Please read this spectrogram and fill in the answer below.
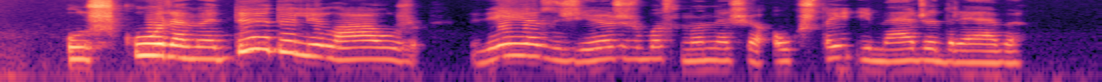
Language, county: Lithuanian, Vilnius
